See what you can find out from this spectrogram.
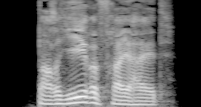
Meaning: accessibility
- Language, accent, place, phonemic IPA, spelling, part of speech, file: German, Germany, Berlin, /baˈri̯eːrəˌfraɪ̯haɪ̯t/, Barrierefreiheit, noun, De-Barrierefreiheit.ogg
